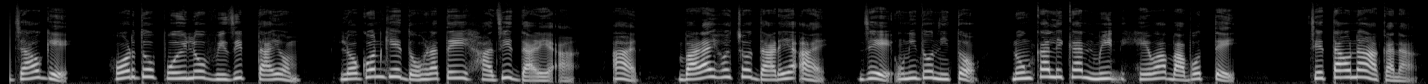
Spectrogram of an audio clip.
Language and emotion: Santali, neutral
